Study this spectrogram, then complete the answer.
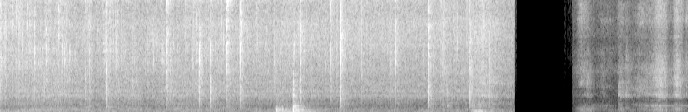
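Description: Paratha frying in butter: a soft, steady sizzle with scattered small crackles and a brief louder spatter midway, continuing for several seconds before stopping abruptly into near silence.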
